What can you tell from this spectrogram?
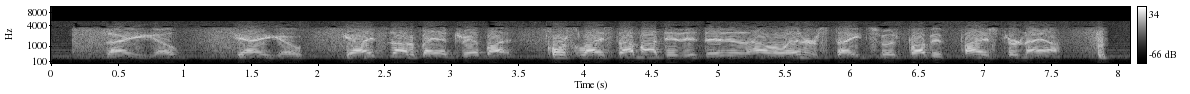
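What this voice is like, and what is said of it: Familiar regional accent. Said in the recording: “I thought I recognized something in his accent. It sounded familiar.”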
